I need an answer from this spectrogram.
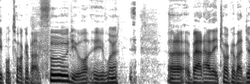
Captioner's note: laugh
